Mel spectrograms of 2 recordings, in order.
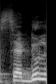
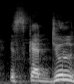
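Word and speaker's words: schedule: ये शेड्यूल भी सही है, स्केड्यूल भी सही है।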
